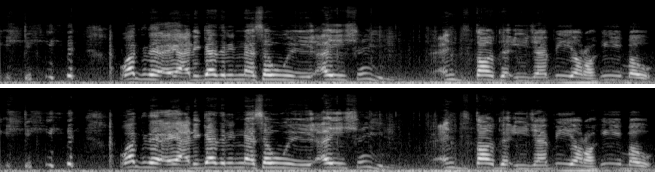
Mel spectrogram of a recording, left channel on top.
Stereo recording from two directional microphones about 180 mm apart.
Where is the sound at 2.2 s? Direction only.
20° right (ahead or behind).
